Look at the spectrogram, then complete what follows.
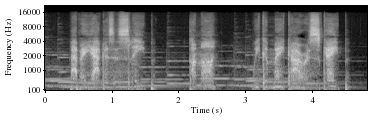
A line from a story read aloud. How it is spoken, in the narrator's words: tiptoed, whispered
